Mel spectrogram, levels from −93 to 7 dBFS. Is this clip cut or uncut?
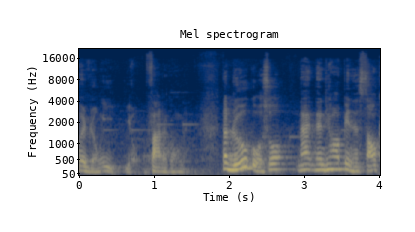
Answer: uncut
